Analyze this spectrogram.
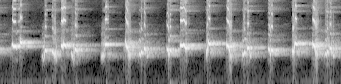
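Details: Long rapid lure song of a sooty-headed bulbul, used to make other bulbuls respond at once: a steady stream of sharp-onset whistled notes, each slurring up or down, about three per second.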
